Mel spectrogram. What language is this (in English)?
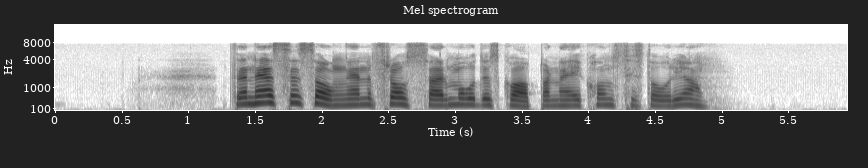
Swedish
